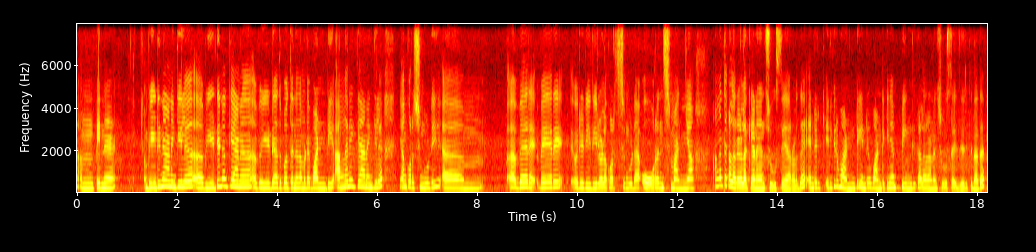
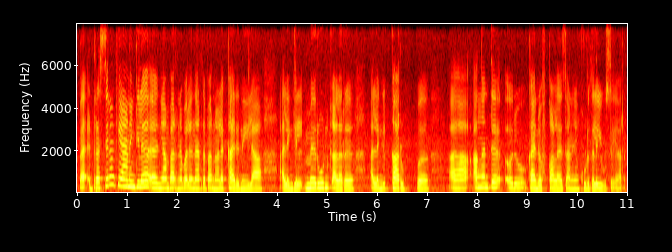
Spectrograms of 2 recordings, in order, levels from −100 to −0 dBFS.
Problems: background sounds at intervals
